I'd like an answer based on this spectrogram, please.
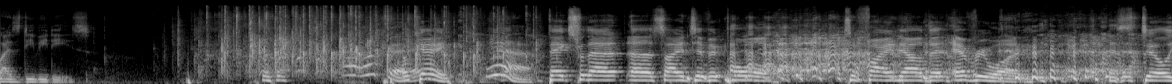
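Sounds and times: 
speech: 0.0s - 1.0s, 1.8s - 3.1s, 3.8s - 11.7s
audience round of applause: 1.7s - 5.6s
laughter: 2.4s - 5.6s, 6.3s - 11.7s.

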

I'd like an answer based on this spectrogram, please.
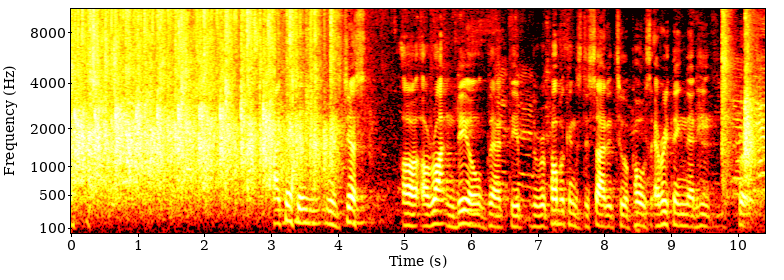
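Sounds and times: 
audience applause: 0.0s - 4.4s
speech: 3.0s - 10.4s.

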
